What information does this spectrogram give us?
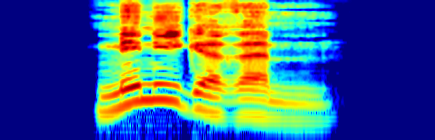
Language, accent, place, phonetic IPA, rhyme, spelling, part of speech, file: German, Germany, Berlin, [ˈmɪnɪɡəʁəm], -ɪnɪɡəʁəm, minnigerem, adjective, De-minnigerem.ogg
- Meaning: strong dative masculine/neuter singular comparative degree of minnig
